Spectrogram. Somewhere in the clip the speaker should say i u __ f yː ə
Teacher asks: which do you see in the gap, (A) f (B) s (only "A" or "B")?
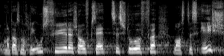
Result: B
